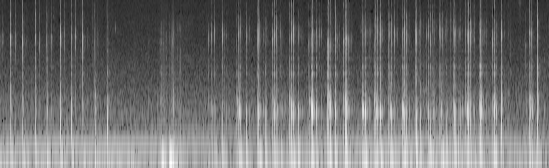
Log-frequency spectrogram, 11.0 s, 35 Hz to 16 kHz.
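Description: An inflated soccer ball is tapped with quick, light fingertip strikes, giving dry, hollow thumps with a resonance around 280 Hz over a steady low hum. The taps start sparse and soft, then turn into a dense, rapid patter in the second half.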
